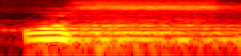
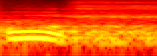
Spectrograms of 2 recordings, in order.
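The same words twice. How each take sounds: First: The s sound is thin and clear. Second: The s sound is heavy with protruding lips. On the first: The speaker calls it right. "Tipis. Perhatikan posisi mulutnya ketika dhammah" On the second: The speaker calls it wrong. "jangan us. Kalau us ngonyo itu shad"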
